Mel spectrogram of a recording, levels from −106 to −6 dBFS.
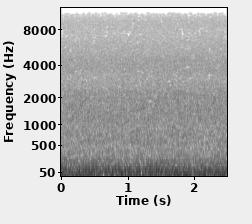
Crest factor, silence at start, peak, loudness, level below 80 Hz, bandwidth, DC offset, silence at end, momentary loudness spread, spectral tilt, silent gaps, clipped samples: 12 dB; 0 s; -26 dBFS; -41 LUFS; -40 dBFS; 11 kHz; under 0.1%; 0 s; 1 LU; -5 dB/octave; none; under 0.1%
